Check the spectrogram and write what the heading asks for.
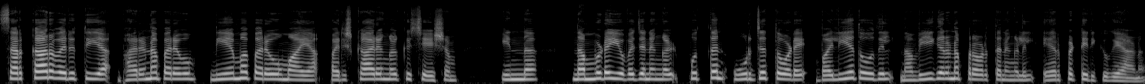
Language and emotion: Malayalam, neutral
